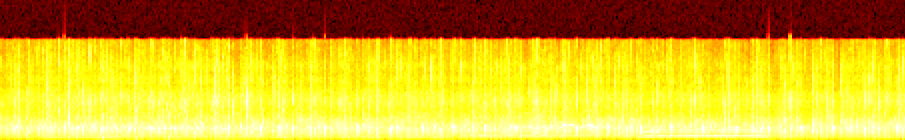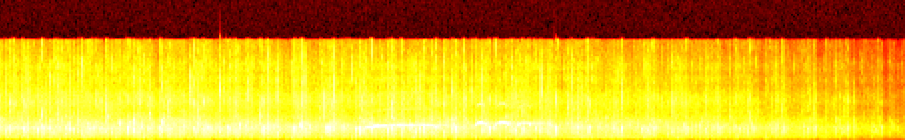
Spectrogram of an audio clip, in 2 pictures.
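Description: An audience applauding warmly at the end of a performance, with a few brief shouts rising above the clapping. The applause fades away near the end.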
